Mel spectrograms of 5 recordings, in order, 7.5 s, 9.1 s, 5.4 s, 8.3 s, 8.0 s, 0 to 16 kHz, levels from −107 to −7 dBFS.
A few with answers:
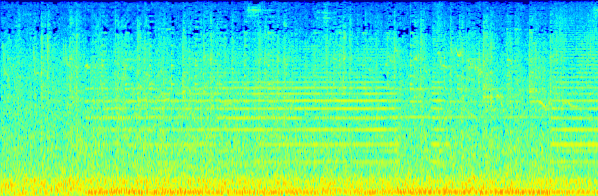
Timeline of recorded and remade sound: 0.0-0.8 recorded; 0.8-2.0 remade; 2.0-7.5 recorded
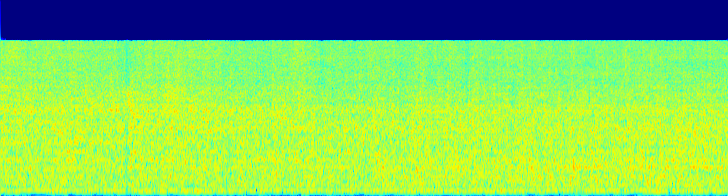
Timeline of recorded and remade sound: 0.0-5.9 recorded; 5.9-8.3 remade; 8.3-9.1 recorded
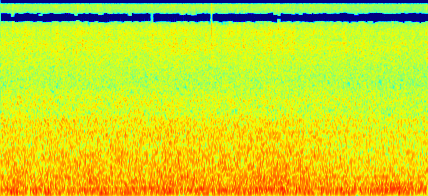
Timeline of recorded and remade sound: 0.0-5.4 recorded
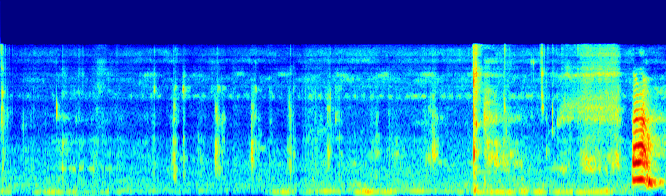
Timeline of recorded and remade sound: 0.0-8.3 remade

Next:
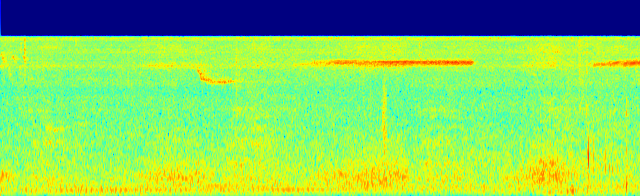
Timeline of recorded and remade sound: 0.0-1.4 remade; 1.4-5.3 recorded; 5.3-7.2 remade; 7.2-8.0 recorded

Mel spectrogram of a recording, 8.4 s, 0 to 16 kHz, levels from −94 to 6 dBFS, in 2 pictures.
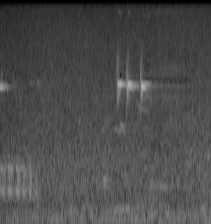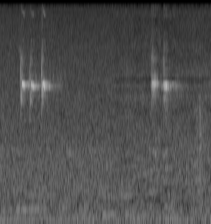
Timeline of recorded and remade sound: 0.0-2.9 recorded; 2.9-3.8 remade; 3.8-6.5 recorded; 6.5-8.4 remade

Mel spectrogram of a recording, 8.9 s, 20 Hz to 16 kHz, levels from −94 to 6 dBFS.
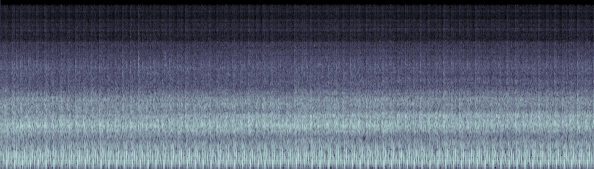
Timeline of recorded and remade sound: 0.0-7.6 remade; 7.6-8.5 recorded; 8.5-8.9 remade

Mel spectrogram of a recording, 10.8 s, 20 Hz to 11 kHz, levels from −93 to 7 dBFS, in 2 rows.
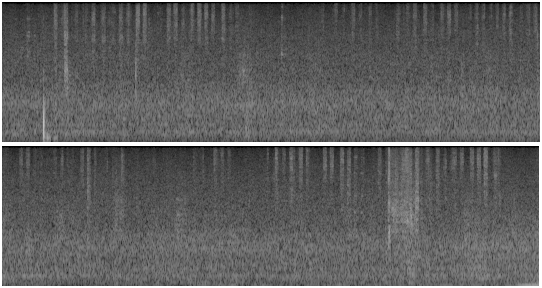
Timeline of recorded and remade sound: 0.0-5.1 recorded; 5.1-5.9 remade; 5.9-10.8 recorded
